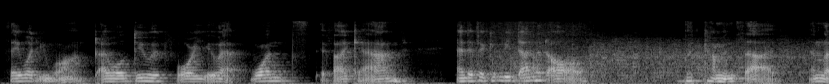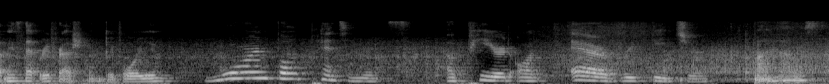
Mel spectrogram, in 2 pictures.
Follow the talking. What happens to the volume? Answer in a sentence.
The volume of the talking stays about the same.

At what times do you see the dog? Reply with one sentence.
You can't hear the dog here.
